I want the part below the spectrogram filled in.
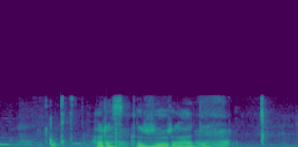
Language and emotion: Russian, neutral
